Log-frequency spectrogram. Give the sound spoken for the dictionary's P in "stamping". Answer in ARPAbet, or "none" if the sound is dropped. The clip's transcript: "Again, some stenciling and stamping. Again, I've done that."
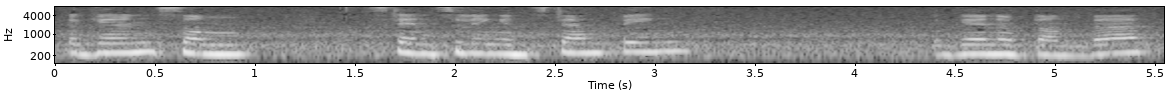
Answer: P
